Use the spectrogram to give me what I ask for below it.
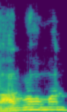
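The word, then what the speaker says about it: الرحمن: তো এখানে হুম যেহেতু রটা হচ্ছে কি কি হরফে কমারি মনে হয়, সেই জন্য লাম উচ্চারণ হবে না।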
